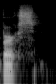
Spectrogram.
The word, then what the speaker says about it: Burks: A lot of people aren't used to the S being on the end of Burks because of like Dooney and Burke, the person.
